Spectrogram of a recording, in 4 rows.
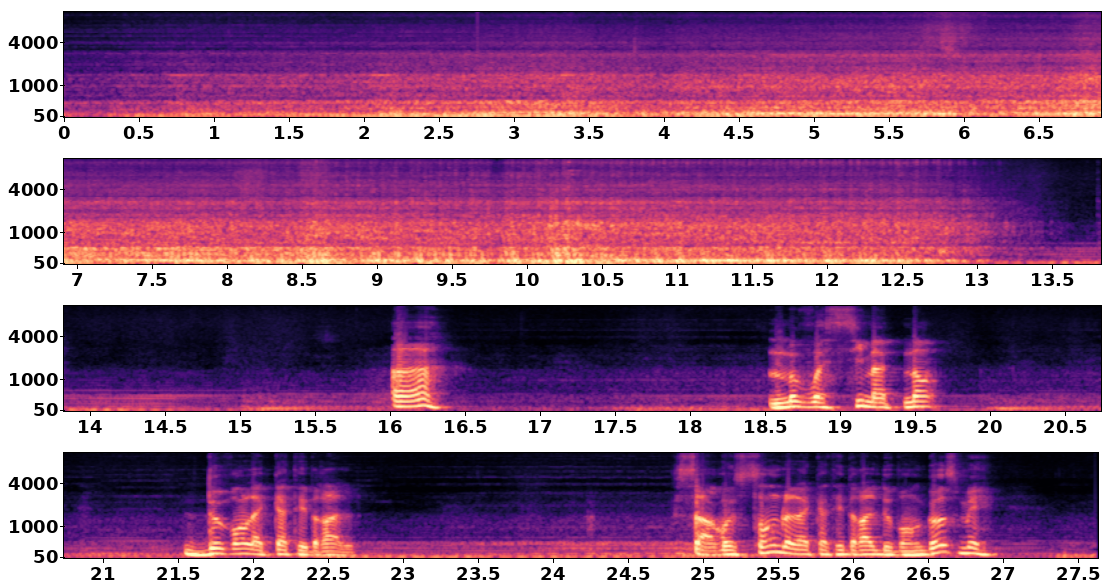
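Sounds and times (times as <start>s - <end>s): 
motorcycle engine rumbling: 0.0s - 14.4s
speech: 18.6s - 19.8s, 21.6s - 22.8s, 24.8s - 27.1s.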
